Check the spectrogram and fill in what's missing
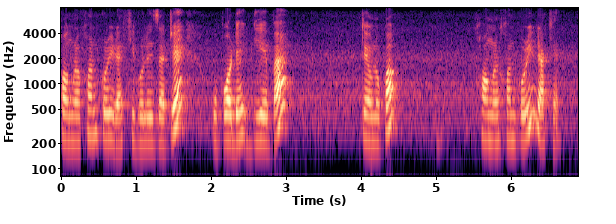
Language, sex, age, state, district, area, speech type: Assamese, female, 18-30, Assam, Sonitpur, urban, spontaneous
